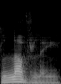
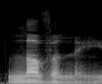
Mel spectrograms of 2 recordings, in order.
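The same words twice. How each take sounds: First: The middle E is dropped entirely. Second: The middle E is pronounced as a vowel. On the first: The speaker calls it right. "it's pronounced lovely" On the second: The speaker calls it wrong. "the E in lovely isn't pronounced lovely"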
